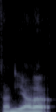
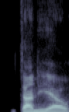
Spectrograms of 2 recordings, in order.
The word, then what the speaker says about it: Danielle: Really, yeah, I would agree with you, Daniela. It's Danielle. Sorry, said your name wrong.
